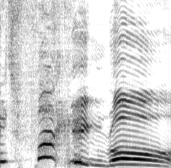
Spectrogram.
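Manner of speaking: very high, very loud yell, raw and drawn out. Doing a couple of impressions, this one of him listening to an unedited episode, Gordon Ramsay impression. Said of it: "Here's my impression of Gordon Ramsay".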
